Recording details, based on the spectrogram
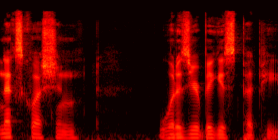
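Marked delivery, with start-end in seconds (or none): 1.6-2.8 grave and confiding, serious, intimate tone. Asking the next question in a serious, intimate tone. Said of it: "Because I want to make it very like serious and like intimate".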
